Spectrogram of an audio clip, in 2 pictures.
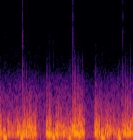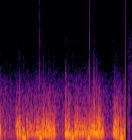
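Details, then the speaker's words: Intense grating pericardial friction rub from inflamed pericardial sac surfaces rubbing together, most distinct at the apex but may be heard widely, heard on cardiac auscultation. "a paracardial friction rub occurs when the surfaces of an inflamed paracardial Sac rub against each other audibly a rub is most distinct at the Apex but may be heard widely its intense grading sound may occur"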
